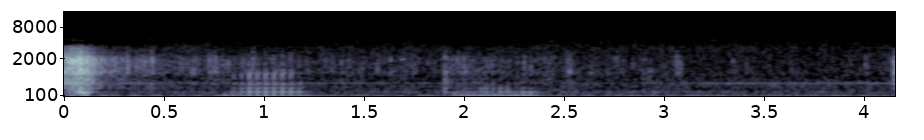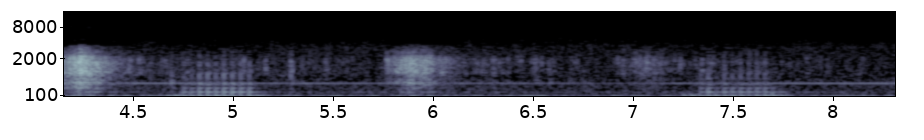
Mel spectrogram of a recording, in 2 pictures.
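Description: Animal calls at close range: three short, sharp, breathy calls, at the start, about four seconds in and about six seconds in, with softer, low, rattling grunts between them.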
